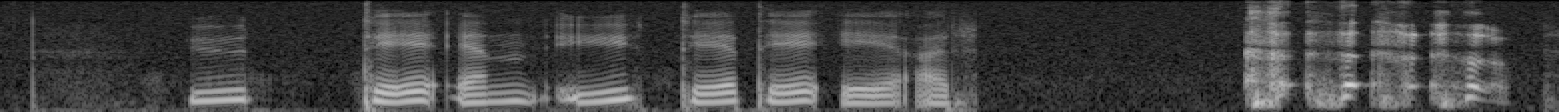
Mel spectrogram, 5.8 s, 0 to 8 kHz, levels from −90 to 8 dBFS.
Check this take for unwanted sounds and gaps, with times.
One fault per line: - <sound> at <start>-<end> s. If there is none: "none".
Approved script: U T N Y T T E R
- cough at 4.6-5.7 s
